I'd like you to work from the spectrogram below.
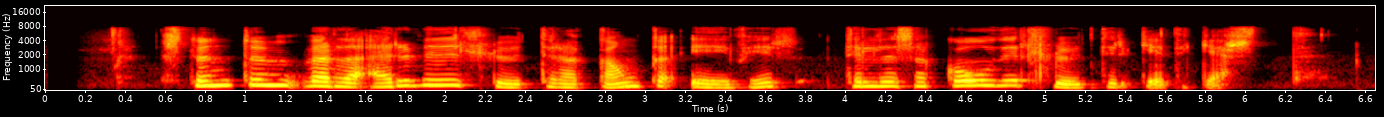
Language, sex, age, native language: Icelandic, female, 50-59, Icelandic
